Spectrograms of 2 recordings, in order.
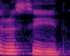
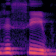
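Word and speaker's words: receipt: कहते हैं रिसीव लेकिन इसके स्पेलिंग में चूंकि पी आता है और लोग पी को साइलेंट नहीं करते हालांकि इसको साइलेंट करना पड़ता है लोग इसे पढ़ते हैं रिसीव जो कि बिल्कुल ही गलत है करेक्ट प्रोनंसिएशन है इसकी रिसी प्याज को इंग्लिश में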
